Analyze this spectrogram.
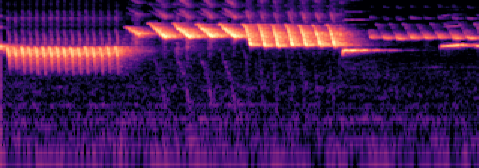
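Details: Canary singing to stir males and females for mating: a fast low rolling trill, then a bright higher pulsed trill, ending with thin sustained whistles.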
